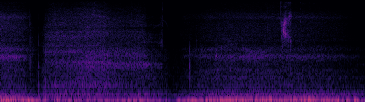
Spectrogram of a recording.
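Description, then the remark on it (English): Heavy breathing right into a microphone makes a rough, windy rush of air that keeps going, with one short break partway through. No one speaks. “You're breathing into the microphone there,”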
